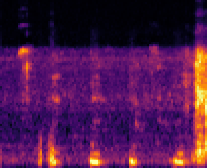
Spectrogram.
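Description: About five short, faint vocal sounds from a man with motor neuron disease, whose speech is impaired by the illness.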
